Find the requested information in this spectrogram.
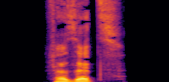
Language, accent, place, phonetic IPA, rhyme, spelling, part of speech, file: German, Germany, Berlin, [fɛɐ̯ˈzɛt͡s], -ɛt͡s, versetz, verb, De-versetz.ogg
- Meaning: 1. singular imperative of versetzen 2. first-person singular present of versetzen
